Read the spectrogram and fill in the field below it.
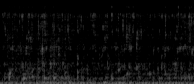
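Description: Water runs steadily from a tap to fill a soil permeability test, a faint, even, continuous gushing hiss with no talking.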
